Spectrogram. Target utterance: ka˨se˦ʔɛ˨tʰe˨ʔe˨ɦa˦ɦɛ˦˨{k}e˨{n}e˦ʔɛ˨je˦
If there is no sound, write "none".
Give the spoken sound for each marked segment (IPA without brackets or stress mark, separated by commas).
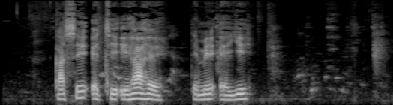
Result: t, m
